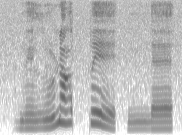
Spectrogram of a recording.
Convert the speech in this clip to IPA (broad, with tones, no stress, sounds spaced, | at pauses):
b ẽ˩ lː ũ˩˥ ɳ ã˩˥ ʁ pː e˥˩ | nː ɛ˩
